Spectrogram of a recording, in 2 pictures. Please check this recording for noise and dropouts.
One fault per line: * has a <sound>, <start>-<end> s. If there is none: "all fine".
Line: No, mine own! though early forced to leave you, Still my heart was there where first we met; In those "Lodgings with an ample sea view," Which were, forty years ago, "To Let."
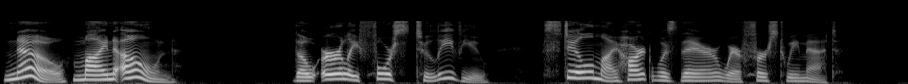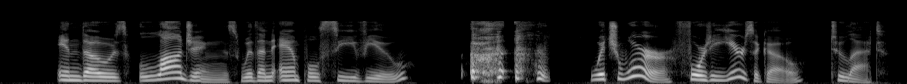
* has a cough, 13.7-14.6 s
